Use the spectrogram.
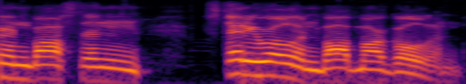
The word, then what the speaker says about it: Margolin: Boston steady rolling Bob Maran steady Roland rhymes with Mar Goan and he and steady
